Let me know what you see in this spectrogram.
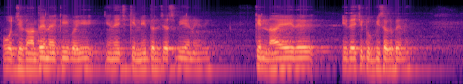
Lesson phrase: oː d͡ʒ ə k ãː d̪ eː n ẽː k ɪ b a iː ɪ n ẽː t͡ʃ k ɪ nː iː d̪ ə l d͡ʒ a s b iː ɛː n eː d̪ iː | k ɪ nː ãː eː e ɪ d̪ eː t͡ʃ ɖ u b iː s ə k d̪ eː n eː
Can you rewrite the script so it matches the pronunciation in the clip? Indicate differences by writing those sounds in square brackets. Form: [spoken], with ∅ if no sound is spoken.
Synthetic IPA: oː d͡ʒ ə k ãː d̪ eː n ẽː k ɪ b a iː ɪ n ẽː t͡ʃ k ɪ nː iː d̪ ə l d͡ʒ [ə] s b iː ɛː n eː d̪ iː | k ɪ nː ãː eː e ɪ d̪ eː t͡ʃ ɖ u b iː s ə k d̪ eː n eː

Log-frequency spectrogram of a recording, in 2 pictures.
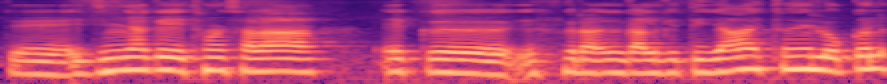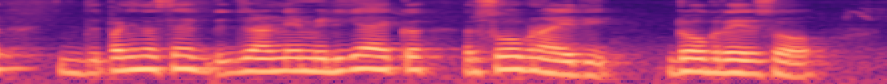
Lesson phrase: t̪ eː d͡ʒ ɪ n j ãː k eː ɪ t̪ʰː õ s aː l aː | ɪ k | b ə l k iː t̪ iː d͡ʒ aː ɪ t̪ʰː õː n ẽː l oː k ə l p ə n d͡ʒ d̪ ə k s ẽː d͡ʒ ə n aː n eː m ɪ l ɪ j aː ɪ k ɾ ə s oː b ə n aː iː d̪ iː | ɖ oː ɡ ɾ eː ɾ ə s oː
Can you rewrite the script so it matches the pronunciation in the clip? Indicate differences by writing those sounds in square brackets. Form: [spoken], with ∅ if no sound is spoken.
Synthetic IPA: t̪ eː d͡ʒ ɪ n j ãː k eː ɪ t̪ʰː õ s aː l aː | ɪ k | [ɡ] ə l k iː t̪ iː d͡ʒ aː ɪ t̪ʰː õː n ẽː l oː k ə l p ə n d͡ʒ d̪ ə [∅] s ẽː d͡ʒ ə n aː n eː m ɪ l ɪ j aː ɪ k ɾ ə s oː b ə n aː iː d̪ iː | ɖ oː ɡ ɾ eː ɾ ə s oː

